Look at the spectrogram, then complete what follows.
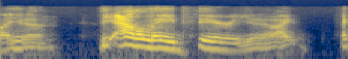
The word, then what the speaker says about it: Adelaide: We call it, you know, the Adelaide theory, you know, I I can't even pronounce the name of the city. I don't even know. Forgive me. Adelaide, right? Yeah. Shh. Adelaide.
